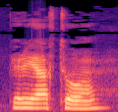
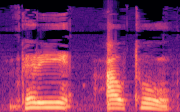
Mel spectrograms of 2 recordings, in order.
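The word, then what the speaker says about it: περὶ αὐτοῦ: Periafto, aftu. It's not aftu, that's modern Greek. Periautu.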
